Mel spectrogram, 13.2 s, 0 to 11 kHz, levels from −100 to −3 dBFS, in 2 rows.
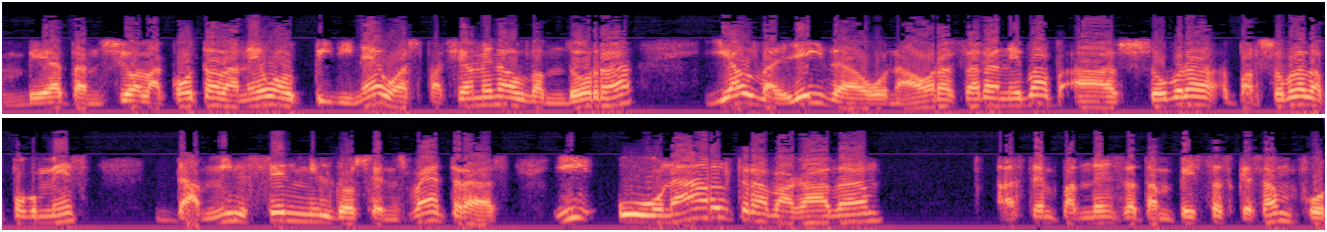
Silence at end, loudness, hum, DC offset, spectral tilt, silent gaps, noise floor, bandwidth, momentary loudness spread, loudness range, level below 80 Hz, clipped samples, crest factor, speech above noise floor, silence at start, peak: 0 s; -22 LUFS; none; under 0.1%; -4.5 dB/octave; none; -43 dBFS; 8 kHz; 5 LU; 2 LU; -50 dBFS; under 0.1%; 14 dB; 22 dB; 0 s; -8 dBFS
